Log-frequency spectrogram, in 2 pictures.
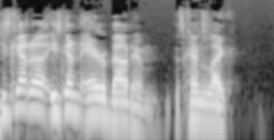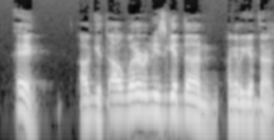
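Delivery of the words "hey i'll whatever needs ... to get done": put-on Italian accent. Describing Chris Pratt's heroic air to another speaker, Chris Pratt in an Italian accent. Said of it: "making an Italian in this accent".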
